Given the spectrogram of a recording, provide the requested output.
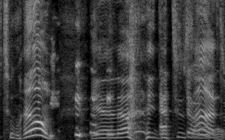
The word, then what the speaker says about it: Toussaint: Is it Toussaint? Toussaint? Yeah, Toussaint. Toussaint.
